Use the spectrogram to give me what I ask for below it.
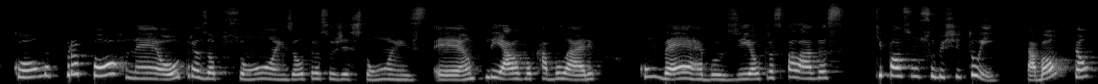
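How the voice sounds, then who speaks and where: A Brazilian woman hosting a podcast English lesson, lively and chatty, slowing down to repeat phrases for practice. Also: high-pitched. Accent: Brazilian Portuguese. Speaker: podcast host and English teacher.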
